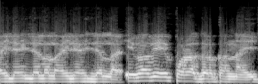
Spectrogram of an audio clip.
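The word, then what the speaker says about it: لا إله إلا الله: যদি বলেন লা ইলাহা, লা এটা 3 আলিফ টানা, এটা টানতে হবে কমপক্ষে 1 আলিফ টানা ফরজ। লা কমপক্ষে 1 আলিফ টানা ফরজ। লা ইলাহা ইল্লাল্লাহ, এটা আপনাকে এইভাবে উচ্চারণ করতে হবে।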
